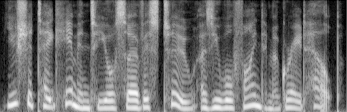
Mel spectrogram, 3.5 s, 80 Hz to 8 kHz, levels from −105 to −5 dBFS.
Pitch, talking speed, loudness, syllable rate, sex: 215 Hz, 275 wpm, -18 LUFS, 5.7 syllables/s, female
